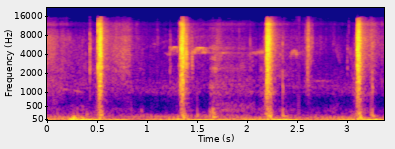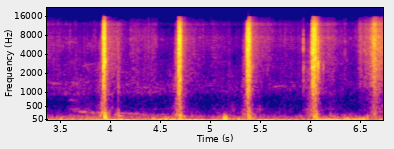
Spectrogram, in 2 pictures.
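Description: A hand grass slasher's metal blade swung again and again through tall grass: about nine sharp swishing cuts, a little under a second apart, over a low rumble.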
